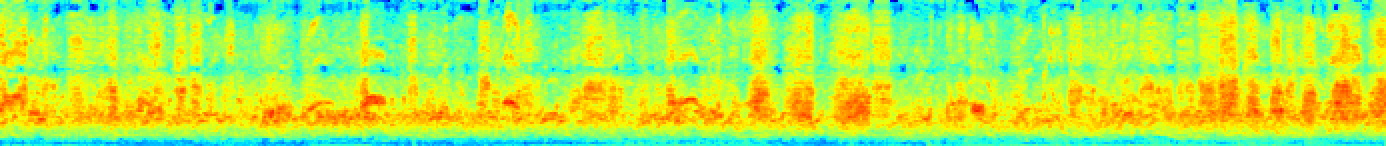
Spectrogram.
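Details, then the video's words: Budgerigars, a colony of about seventy pairs kept in an aviary, chattering together: a dense, continuous wash of high, scratchy chirps and warbles with no pauses, many birds overlapping at once. "Beautiful Budgies chirping sound"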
